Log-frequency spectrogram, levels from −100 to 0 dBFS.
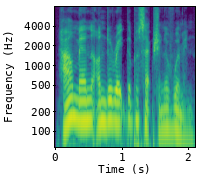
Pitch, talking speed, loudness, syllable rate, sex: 120 Hz, 200 wpm, -15 LUFS, 6.9 syllables/s, male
